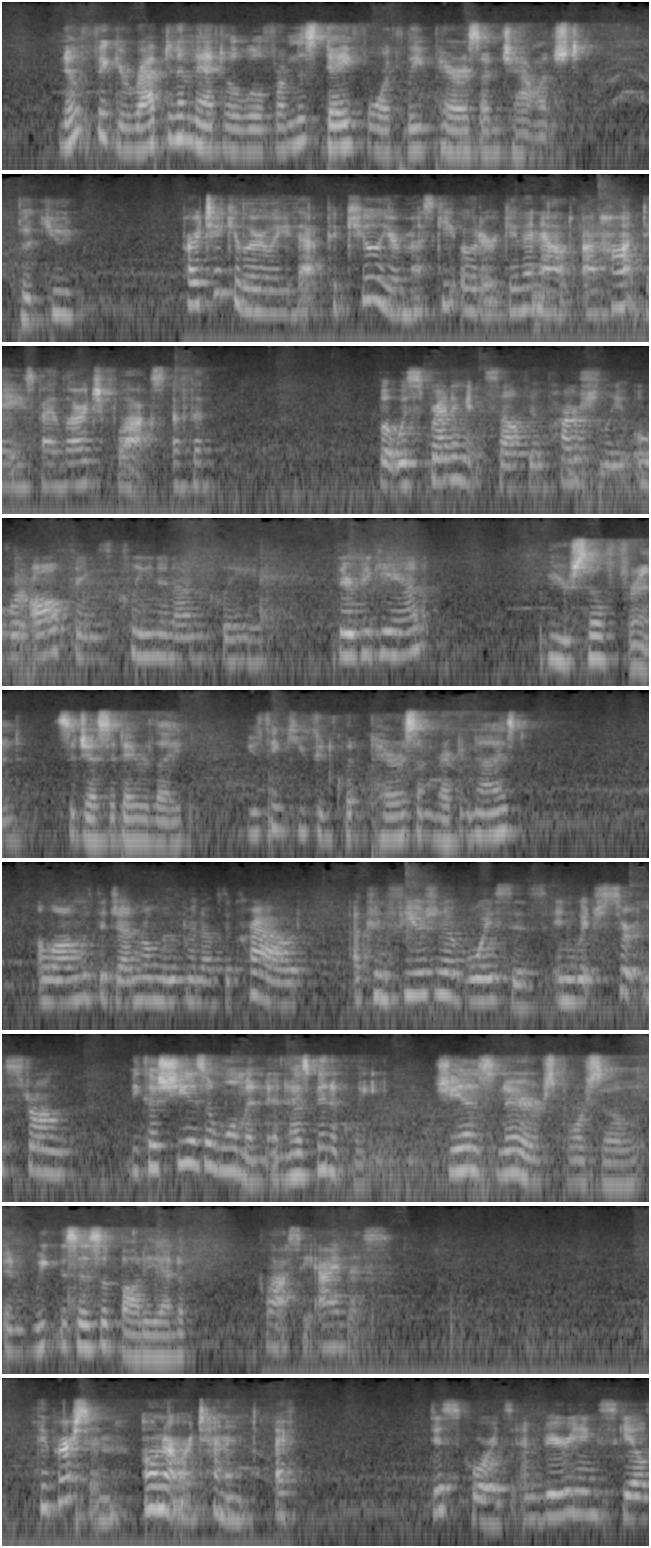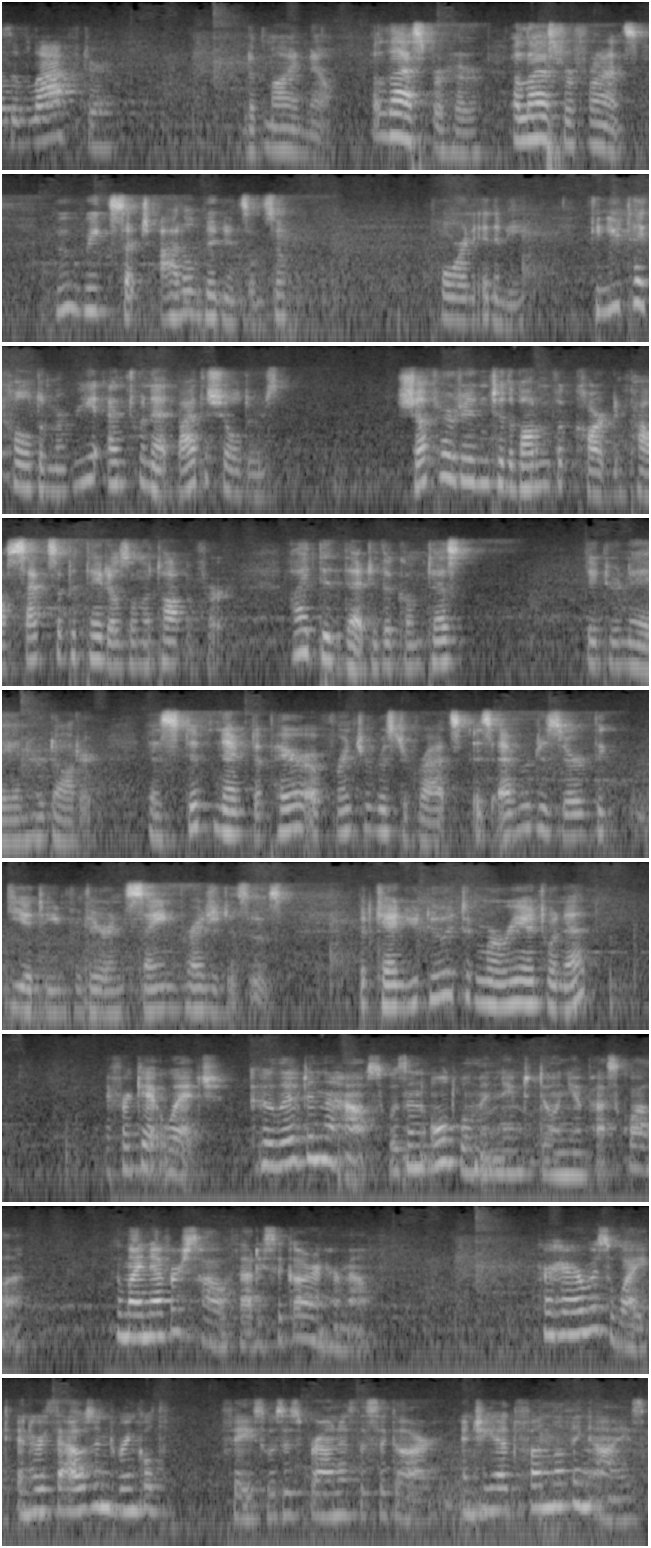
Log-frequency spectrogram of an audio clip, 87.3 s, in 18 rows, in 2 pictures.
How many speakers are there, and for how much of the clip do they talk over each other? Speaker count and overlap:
3, no overlap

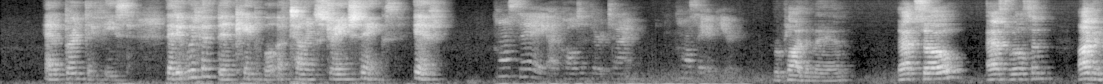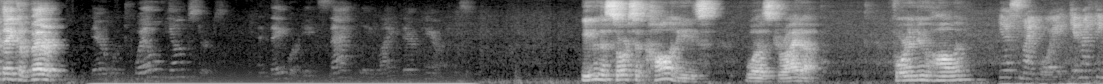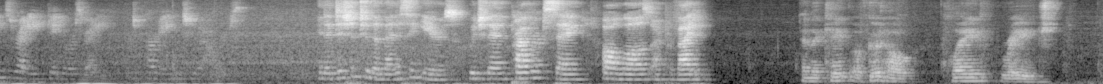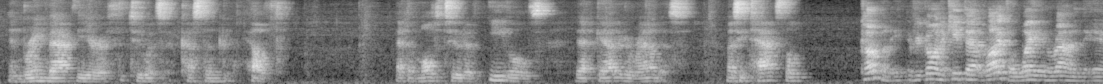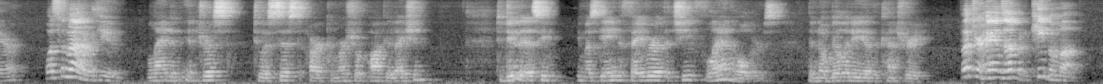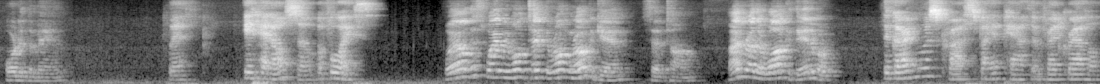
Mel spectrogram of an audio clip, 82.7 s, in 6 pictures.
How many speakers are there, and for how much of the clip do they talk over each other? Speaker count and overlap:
5, no overlap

